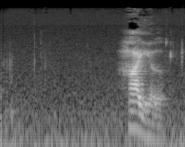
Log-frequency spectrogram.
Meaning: sun
- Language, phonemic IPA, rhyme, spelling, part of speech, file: Welsh, /haɨ̯l/, -aɨ̯l, haul, noun, Cy-haul.ogg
